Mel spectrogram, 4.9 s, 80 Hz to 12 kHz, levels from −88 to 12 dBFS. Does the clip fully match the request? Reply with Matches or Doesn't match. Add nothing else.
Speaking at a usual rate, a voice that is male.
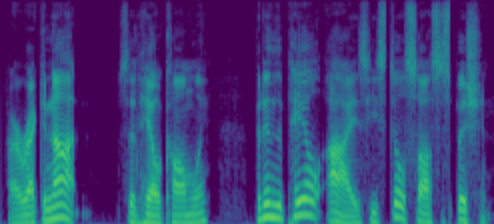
Matches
